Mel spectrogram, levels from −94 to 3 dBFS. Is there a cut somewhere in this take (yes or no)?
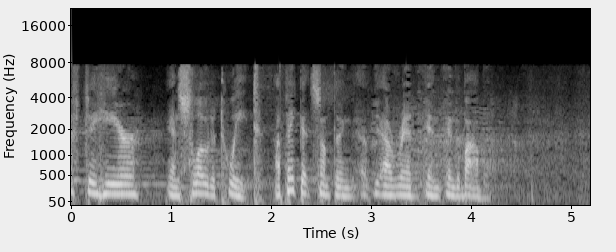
yes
